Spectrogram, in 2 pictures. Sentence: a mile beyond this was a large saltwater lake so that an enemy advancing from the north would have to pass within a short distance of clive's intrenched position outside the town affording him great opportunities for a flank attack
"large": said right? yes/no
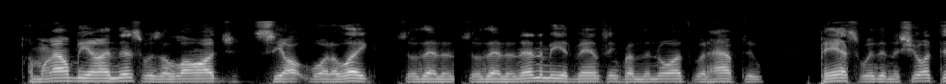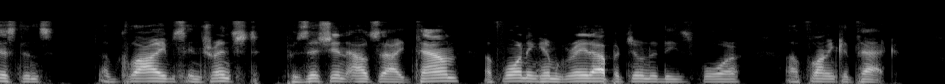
yes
